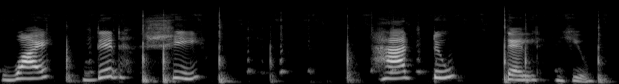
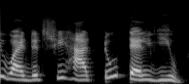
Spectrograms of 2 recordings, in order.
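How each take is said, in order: First: Slow dictation in separated chunks; word by word. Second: Said in the usual way. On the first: Shown as a demonstration. Teacher offering another translation, word by word. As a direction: pause long between small groups of words.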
